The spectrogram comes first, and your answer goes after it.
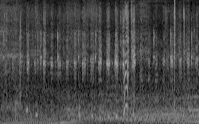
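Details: Dog making short, rising squeaky whines scattered through the clip, with breathy panting, over a steady low rumble like a running vehicle.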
